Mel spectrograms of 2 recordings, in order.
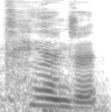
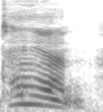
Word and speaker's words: tangent: This is sine, cosine, and tangent. It is not sin, cos, and tan, all right?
